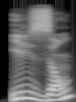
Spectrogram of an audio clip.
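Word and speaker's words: ils ont: Ilzon significa eles têm. E a pronúncia exige um som de zoneando o s final ao o inicial da palavra seguinte. Fica ilzon.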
